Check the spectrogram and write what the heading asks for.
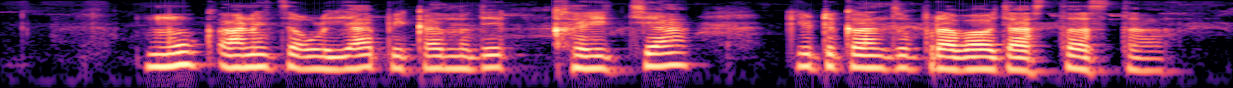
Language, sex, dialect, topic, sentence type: Marathi, male, Southern Konkan, agriculture, question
